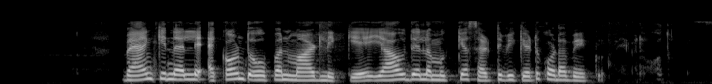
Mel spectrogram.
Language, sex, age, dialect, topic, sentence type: Kannada, female, 41-45, Coastal/Dakshin, banking, question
